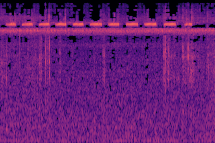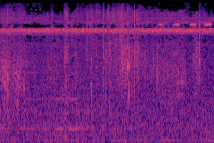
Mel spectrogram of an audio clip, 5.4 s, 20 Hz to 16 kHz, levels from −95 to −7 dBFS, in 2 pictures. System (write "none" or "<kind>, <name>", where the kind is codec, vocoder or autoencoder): none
